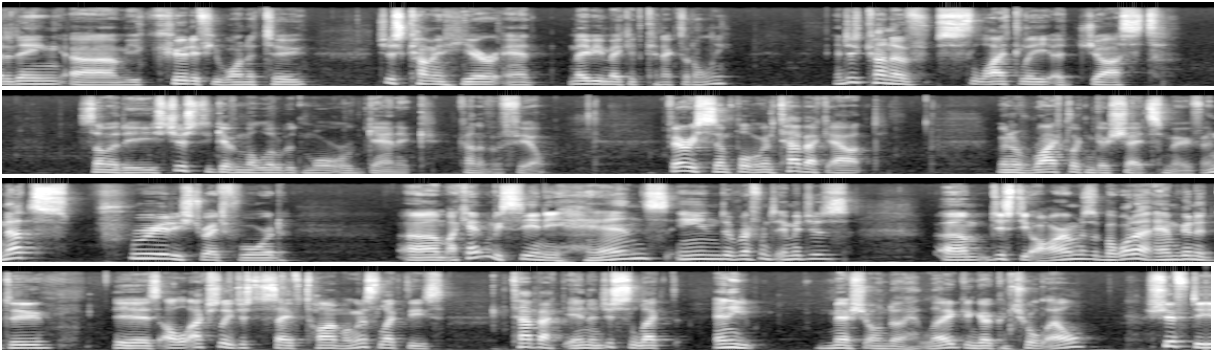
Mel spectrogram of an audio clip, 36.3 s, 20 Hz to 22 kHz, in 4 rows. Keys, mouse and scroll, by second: 2.7 g, 4.2-5.0 drag, 5.4 g, 9.1 g, 10.7 g, 13.1-13.5 middle drag, 13.8 shift+middle drag, 14.4 middle click, 14.6 Tab, 15.5 middle drag, 16.6-17.0 right drag, 17.4 alt+a, 18.0 shift+middle drag, 22.9-24.0 middle drag, 24.2 shift+middle drag, 29.0 KP_1, 30.0 shift+middle click, 30.7 Tab, 31.1 shift+middle click, 31.7 click, 34.6 ctrl+l, 35.8 shift+d.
